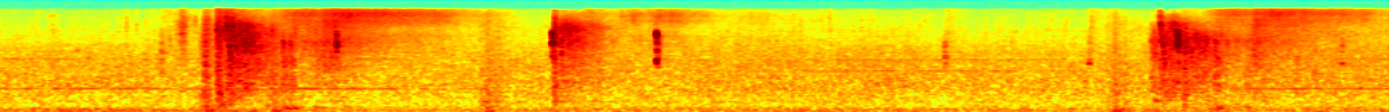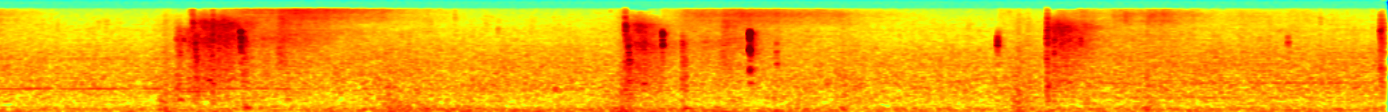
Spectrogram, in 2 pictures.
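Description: Footsteps crunch on leaves and dirt.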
